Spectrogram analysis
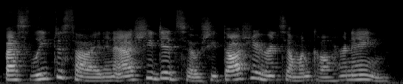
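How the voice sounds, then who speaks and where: A woman reading a storybook aloud as narrator, with expressive, careful, dramatic delivery. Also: mid-range voice, moderate pace.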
